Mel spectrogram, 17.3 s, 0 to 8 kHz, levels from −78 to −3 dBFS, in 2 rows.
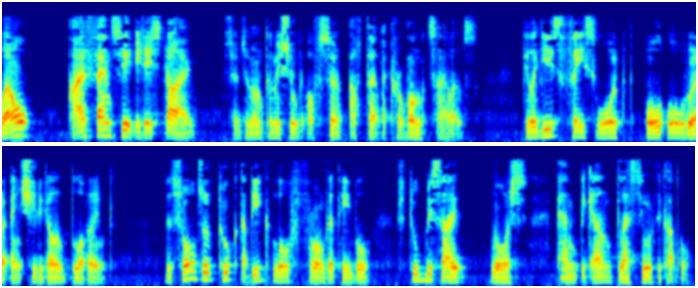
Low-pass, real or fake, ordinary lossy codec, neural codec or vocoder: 7.2 kHz; fake; MP3, 24 kbps; codec, 16 kHz, 1 kbps, FunCodec, trained on Chinese and English, 50 frames a second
